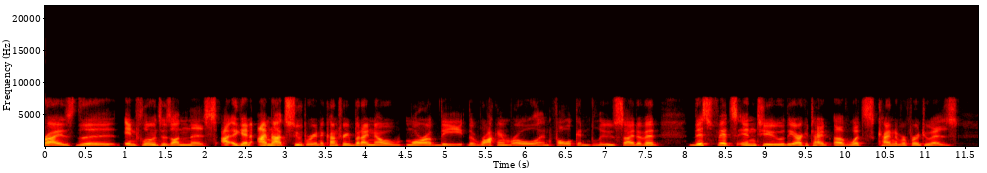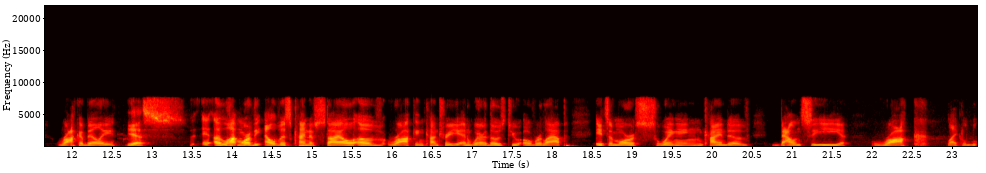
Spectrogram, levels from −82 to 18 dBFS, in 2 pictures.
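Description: Four short stretches of VoIP packet loss concealed by the speech codec turn up in this light-sounding Speex speech. The first, at 3.17 to 3.27 s after "I again I'm not", covers about 40 ms of missing audio, which fits two lost frames. Then come single-frame gaps of about 20 ms each at 9.63 to 9.67 s, at 17.07 to 17.10 s before "those two overlap", and at 19.79 to 19.82 s just ahead of "kind of bouncy". At each one the decoder repeats its last pitch and filter with falling gain, so the sound smears into a brief buzzy tone or coloured noise that fades, and the voice stays weak or distorted until it recovers.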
